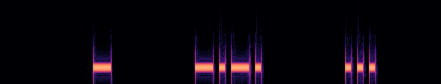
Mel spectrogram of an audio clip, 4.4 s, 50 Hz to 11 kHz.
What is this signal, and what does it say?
Morse code, heard as a keyed tone, about 20 wpm, spaced as for 8 wpm, 690 Hz. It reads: TCS
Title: 093 Lesson 16e - Letter c - Three Characters 20wpm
